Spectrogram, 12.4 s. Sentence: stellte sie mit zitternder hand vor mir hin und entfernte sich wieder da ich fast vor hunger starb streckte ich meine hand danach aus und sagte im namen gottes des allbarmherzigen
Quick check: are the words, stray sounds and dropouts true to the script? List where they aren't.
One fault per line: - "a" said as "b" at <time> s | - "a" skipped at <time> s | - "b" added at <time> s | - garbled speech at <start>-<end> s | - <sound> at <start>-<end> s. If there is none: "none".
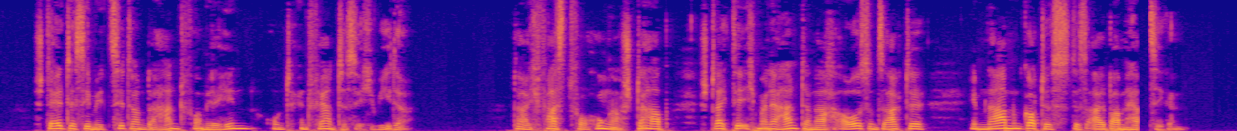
- dropout at 11.4-11.5 s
